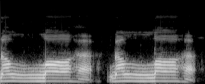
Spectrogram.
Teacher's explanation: lam jalalah dibaca dengan tafkhim artinya dibaca dengan tebal karena ini ada lamjalalah sebelumnya adalah ada cover harokat fathah jadinya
